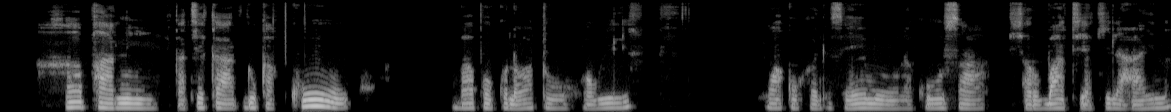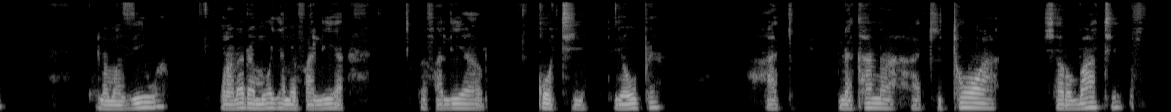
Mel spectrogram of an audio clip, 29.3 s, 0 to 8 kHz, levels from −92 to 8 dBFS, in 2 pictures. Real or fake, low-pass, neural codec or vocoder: real; 7.2 kHz; none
